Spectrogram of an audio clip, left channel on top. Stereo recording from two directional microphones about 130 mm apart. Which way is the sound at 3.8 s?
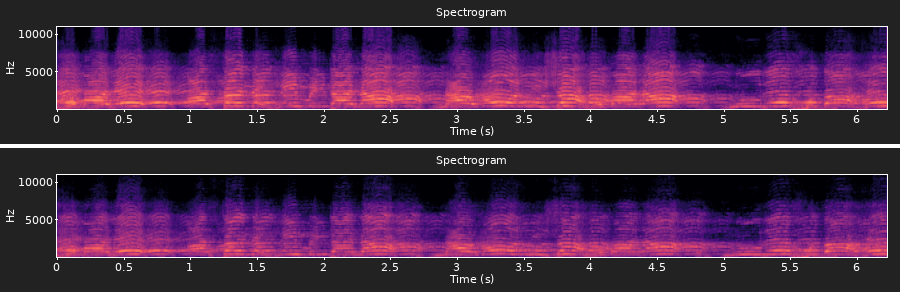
40° right (ahead or behind).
